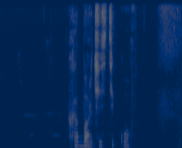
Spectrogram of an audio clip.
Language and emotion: Russian, angry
